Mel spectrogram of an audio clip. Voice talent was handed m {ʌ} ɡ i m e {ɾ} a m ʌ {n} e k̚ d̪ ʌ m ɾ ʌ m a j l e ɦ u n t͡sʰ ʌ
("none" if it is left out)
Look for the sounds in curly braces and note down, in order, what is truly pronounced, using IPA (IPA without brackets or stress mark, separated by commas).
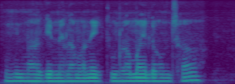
a, l, n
